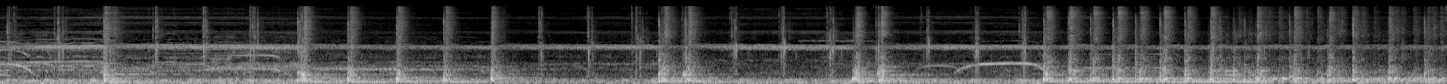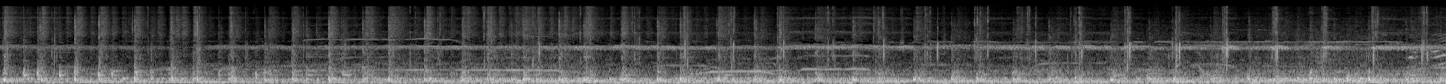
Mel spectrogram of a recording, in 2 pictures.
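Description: A group of marching drums, snare-type and larger drums struck with sticks, playing a fast, steady rhythm. A steady high tone and scattered rising-and-falling calls sit over the drumming, which grows fuller about ten seconds in.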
